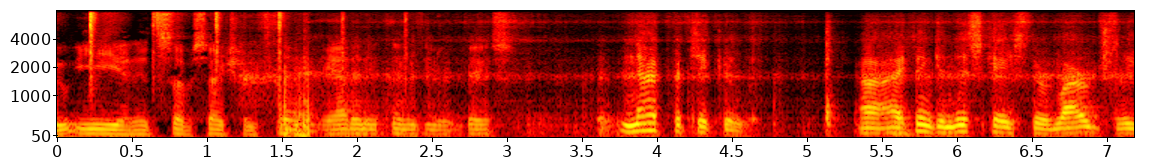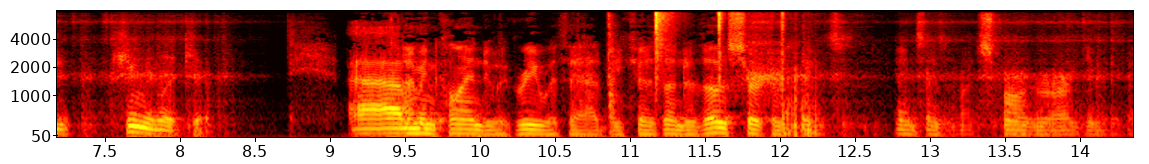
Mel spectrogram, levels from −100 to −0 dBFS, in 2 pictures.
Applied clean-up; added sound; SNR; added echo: neural mask model RNNoise.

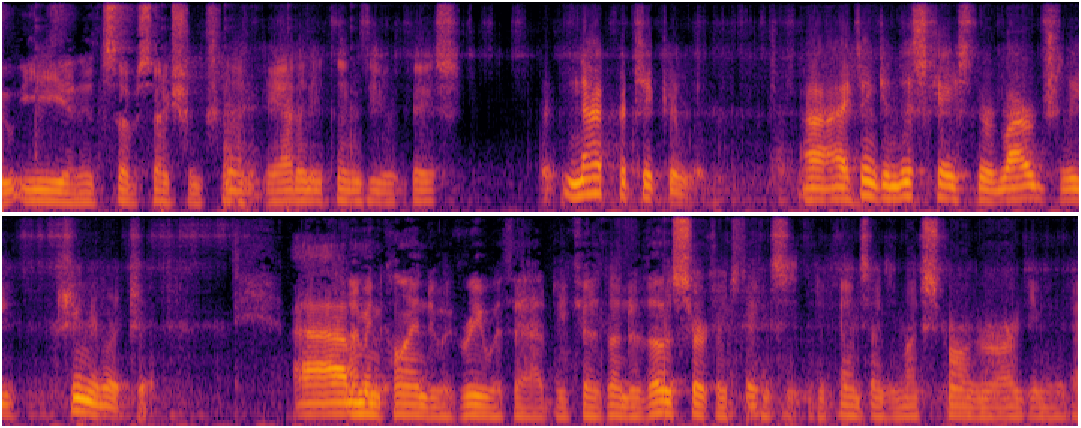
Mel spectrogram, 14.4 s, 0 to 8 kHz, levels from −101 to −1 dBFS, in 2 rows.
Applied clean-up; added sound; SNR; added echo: neural separator model SepFormer DNS4.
